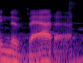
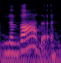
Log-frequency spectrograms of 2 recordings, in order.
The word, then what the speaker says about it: Nevada: Some people say Nevada, but I've always thought that was stupid.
